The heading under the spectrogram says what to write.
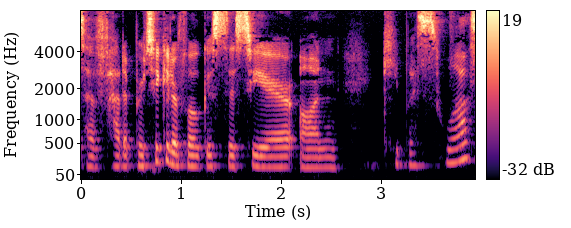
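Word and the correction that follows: Québécois: cinema. Am I saying that right? Kibeswa? – It's the imagination. – Quebecois cinema. – Quebecois. Okay, yeah. Perfect.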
